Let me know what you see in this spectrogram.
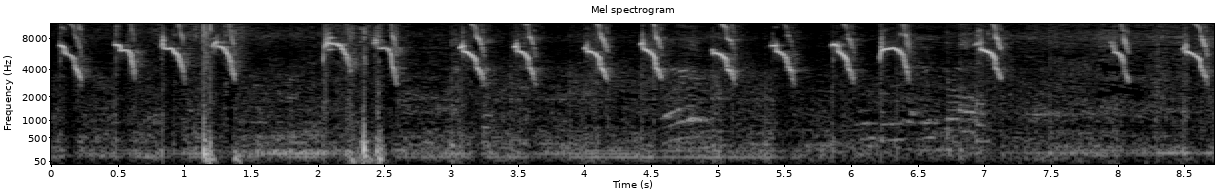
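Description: Baby chicks peeping: a steady run of high, downward-sliding peeps, about two a second, with a short break about seven seconds in.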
